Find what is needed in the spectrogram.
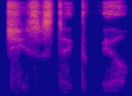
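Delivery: breathy exasperated whisper, barely voiced. Real, not acted. Reviewer watching the show, whispering in exasperation. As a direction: sigh it out under your breath like a prayer.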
